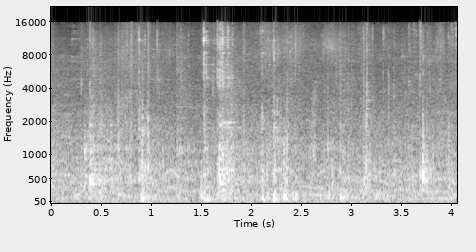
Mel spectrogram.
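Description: Hands rummaging through a bin of secondhand goods: irregular knocks and clunks as shoes and other items are picked up and moved about.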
